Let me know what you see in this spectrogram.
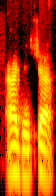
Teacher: Idhar ya, huruf jinnya dibaca jelas, sya juga dibaca jelas.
